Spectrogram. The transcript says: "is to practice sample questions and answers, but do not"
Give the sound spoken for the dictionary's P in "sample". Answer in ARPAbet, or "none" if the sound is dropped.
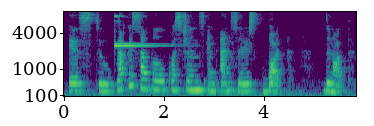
P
